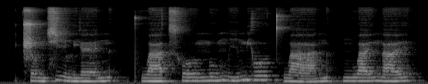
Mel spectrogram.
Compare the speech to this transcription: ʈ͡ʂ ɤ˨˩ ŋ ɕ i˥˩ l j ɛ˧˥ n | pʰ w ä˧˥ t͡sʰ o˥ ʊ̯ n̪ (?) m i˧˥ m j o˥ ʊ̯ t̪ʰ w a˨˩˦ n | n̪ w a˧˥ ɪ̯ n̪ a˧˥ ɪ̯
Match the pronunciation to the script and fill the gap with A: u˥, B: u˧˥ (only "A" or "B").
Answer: B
